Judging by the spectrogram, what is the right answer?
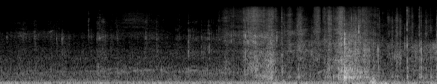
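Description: A steady low hum, with people's voices over it from about two seconds in, growing louder near the end.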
